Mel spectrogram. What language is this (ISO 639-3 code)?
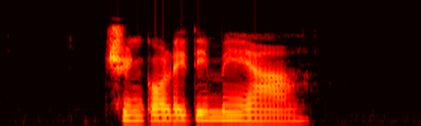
yue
